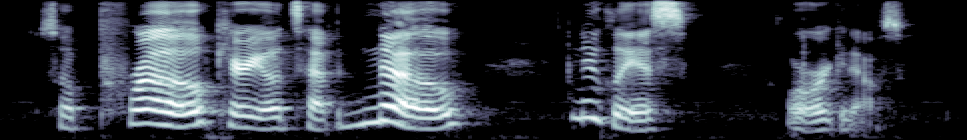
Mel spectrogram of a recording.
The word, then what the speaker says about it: prokaryotes: can remember this because pro rhymes with no so prokaryotes have no nucleus or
